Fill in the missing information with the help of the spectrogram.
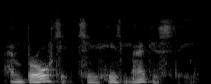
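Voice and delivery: plain reading voice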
